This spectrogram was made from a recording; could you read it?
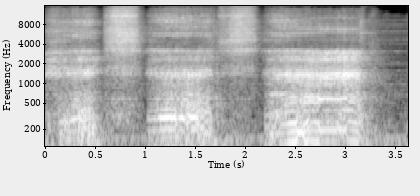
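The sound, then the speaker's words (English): A voice imitates heavy breathing that comes out as a growl: three rough, throaty exhales broken up by sharp hissing inhales, fairly loud, with no words spoken. “And after he punches, he's gonna look up and he's like breathing like heavily, but it's coming out almost like a growl, like.”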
